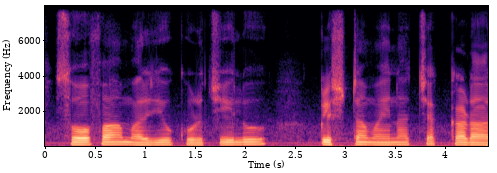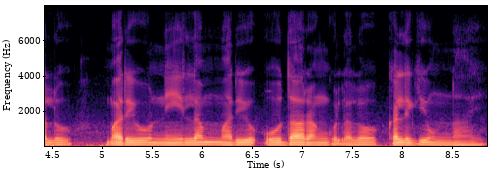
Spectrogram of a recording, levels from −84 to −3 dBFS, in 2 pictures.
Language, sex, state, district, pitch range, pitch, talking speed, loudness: Telugu, male, Telangana, Hyderabad, 110-120 Hz, 115 Hz, 80 wpm, -17 LUFS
